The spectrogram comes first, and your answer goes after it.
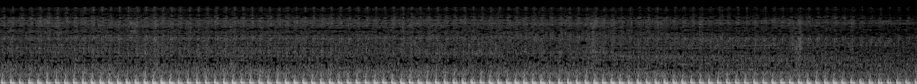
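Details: Honda Click scooter, bought with many problems, after repairs: steady even single-cylinder putter about 220 beats a minute, earlier ticking gone; quiet, normal idle.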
